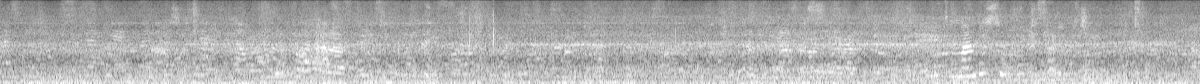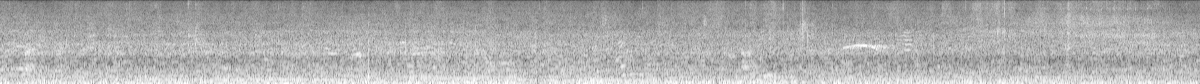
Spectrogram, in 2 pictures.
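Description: Footsteps shuffle on a paved walkway.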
